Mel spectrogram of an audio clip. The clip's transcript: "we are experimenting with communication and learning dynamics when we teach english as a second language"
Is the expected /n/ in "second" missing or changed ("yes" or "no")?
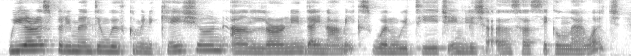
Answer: yes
